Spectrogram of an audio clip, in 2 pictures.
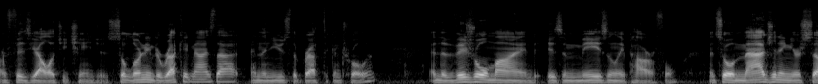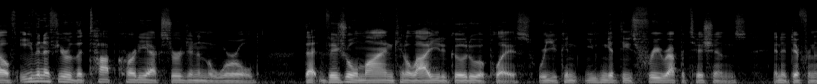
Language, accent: English, American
